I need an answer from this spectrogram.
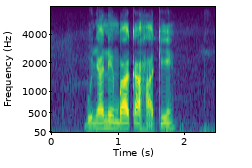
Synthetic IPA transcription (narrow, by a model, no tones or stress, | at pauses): bʊɲaneŋ̩bakʼaɦakʼɪ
